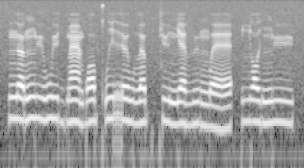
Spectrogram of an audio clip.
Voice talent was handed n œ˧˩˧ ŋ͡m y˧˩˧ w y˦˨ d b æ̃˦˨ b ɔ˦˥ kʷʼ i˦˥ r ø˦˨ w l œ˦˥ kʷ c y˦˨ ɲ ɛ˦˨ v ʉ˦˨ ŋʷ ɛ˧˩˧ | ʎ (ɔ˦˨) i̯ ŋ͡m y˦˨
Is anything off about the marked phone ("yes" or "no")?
no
